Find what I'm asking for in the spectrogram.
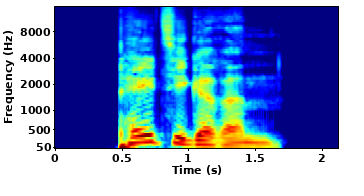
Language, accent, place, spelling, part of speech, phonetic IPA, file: German, Germany, Berlin, pelzigerem, adjective, [ˈpɛlt͡sɪɡəʁəm], De-pelzigerem.ogg
- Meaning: strong dative masculine/neuter singular comparative degree of pelzig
